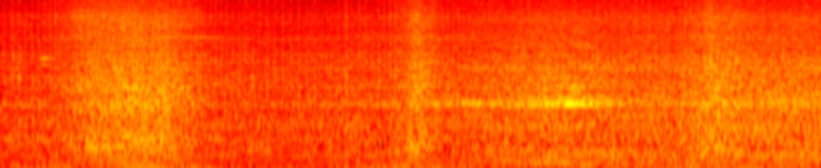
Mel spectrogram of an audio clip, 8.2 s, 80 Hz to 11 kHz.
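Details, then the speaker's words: Honda Beat LED Deluxe that was stalling with DTC code 7, after clearing the code; EOT sensor socket suspected loose: engine idles and picks up cleanly through gentle revs with no sputter or cutting out; normal idle and rev. "Oke, sudah normal."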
